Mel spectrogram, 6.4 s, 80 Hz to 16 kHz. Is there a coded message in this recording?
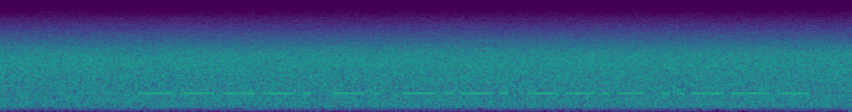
Yes: Morse code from 1.0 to 6.1 s, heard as a keyed tone, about 21 wpm, 690 Hz, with heavy radio static. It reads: 9NCQ2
